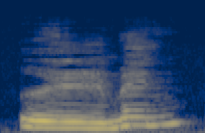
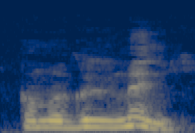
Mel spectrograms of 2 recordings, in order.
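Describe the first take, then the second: First: The word begins directly with a vowel. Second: The word begins with a g sound.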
